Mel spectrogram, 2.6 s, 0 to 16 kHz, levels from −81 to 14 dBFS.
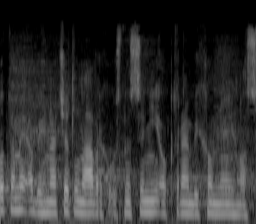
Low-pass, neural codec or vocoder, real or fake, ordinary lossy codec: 14.4 kHz; none; real; MP3, 48 kbps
